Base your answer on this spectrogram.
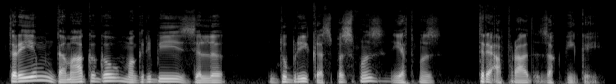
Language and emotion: Kashmiri, neutral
